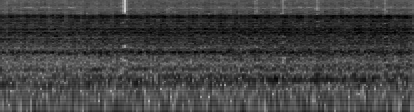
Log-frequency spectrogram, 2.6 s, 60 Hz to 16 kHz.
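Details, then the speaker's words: Greenheck make-up air unit in 95-plus-year-old building, restarting after apparently being untripped: steady, even rushing airflow with constant hum, no rubbing, rattling or surging; supply fan running normally. "yep there it reverses they must have untripped it good deal"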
